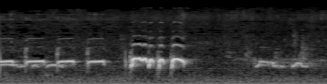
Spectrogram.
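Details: Local-type zebra dove song, played as a daily lure so rival doves start calling. Short runs of soft, hollow cooing notes with a brighter rolling phrase in the middle, then a quieter closing run, over a steady low hum.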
